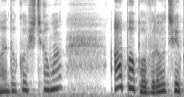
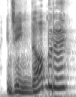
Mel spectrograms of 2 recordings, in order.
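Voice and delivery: louder and higher, a hello from the gate; calling out greeting; 5 semitones higher, 6 dB louder than usual. A narrator's reading. The director greeting the women from the gate, calling out. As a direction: call it out cheerfully from afar. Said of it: "zawołała".

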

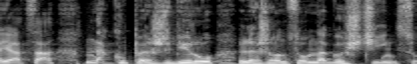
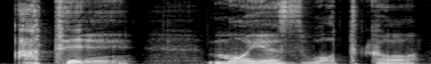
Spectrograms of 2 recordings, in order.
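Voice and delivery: low, slow and syrupy; lowered fawning coachman's voice; oily coachman; 6 semitones lower, much slower than usual. Acted. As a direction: wheedle the puppet sweetly. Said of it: "z ugrzecznieniem".

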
